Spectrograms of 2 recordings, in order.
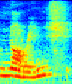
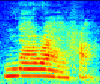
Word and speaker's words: naranja: the word orange and it's not norwich it's not nourish its naranja it's spelt n a a n je a so that je a on the end makes a ha naranja it's funny nara ha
